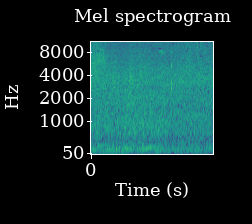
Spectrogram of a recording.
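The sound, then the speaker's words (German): A steady roar of road traffic, low and continuous, with cars speeding past in the background on a road that cuts through a corner of the Neeracher Ried, a large flat moor in Switzerland, and no clear individual pass-by standing out. “Und im Hintergrund hört man natürlich hier die Auto vorbei rasen.”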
